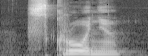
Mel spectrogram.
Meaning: temple
- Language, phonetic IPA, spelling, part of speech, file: Ukrainian, [ˈskrɔnʲɐ], скроня, noun, Uk-скроня.ogg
